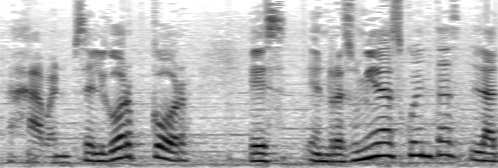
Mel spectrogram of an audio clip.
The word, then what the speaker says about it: Gorpcore: Eh, has interactuado más con este tipo de moda y bueno, el programa de hoy tiene que ver con el Gorp Core.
